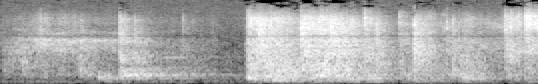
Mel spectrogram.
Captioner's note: none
